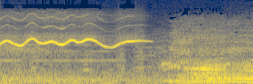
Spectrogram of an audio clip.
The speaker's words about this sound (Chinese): 不慌不忙地吹了一个口哨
